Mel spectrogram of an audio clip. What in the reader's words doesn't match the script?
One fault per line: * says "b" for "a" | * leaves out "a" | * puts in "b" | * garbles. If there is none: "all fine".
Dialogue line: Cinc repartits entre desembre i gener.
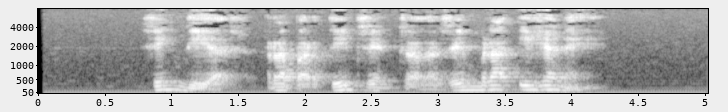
* puts in "dies"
